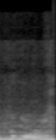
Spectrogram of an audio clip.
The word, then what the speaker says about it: Canora: It's spelled like Canada. Canada. In English, Canora.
